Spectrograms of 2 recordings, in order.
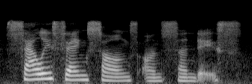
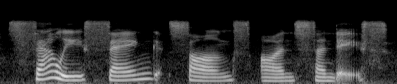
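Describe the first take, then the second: First: It is said at a quicker pace. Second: It is said at a normal, unhurried pace. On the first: "now listen to it faster" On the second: "listen to it again"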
